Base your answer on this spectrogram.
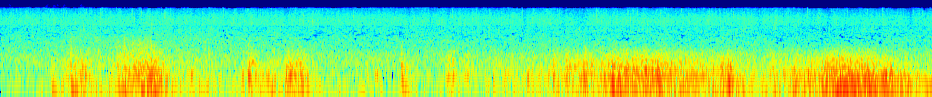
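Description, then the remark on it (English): Steady rain patters on a roof while low thunder rolls and rumbles in waves beneath it, swelling louder toward the end, with no voices present. “The sound of rain hit the roof, and thunder was ominous.”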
